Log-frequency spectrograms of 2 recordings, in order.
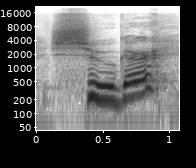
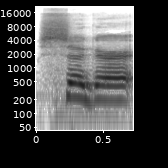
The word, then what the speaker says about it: sugar: when you say should sugar you don't really round your lips so this is the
